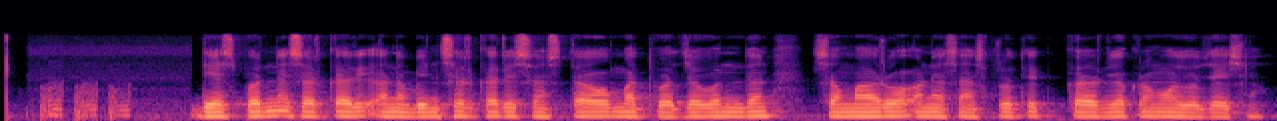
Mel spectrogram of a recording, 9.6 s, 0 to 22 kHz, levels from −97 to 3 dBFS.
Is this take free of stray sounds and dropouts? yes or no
no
